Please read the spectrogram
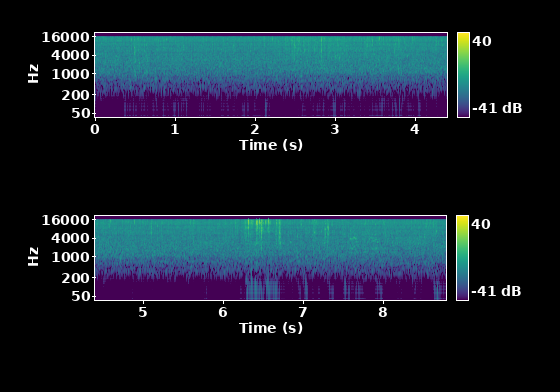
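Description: Steady rush of flowing river water. A brief cluster of clicks with a low thump about six seconds in.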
